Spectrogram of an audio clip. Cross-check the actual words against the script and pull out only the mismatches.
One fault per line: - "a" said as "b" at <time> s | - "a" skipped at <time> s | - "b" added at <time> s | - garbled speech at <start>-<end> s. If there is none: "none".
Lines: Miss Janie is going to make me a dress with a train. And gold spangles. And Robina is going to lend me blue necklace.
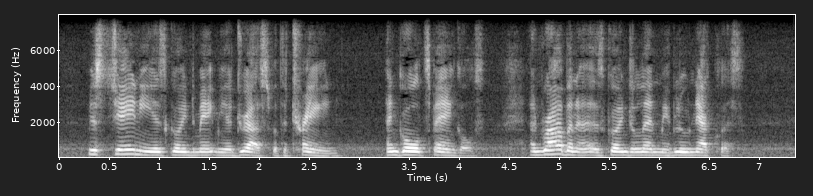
none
